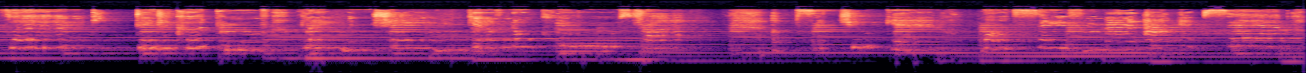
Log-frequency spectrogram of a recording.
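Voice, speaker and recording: A woman singing a slow, drawn-out ballad. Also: extremely high pitch, fairly even intonation. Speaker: singer. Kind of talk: sung ballad. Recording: very reverberant song recording over loud music.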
